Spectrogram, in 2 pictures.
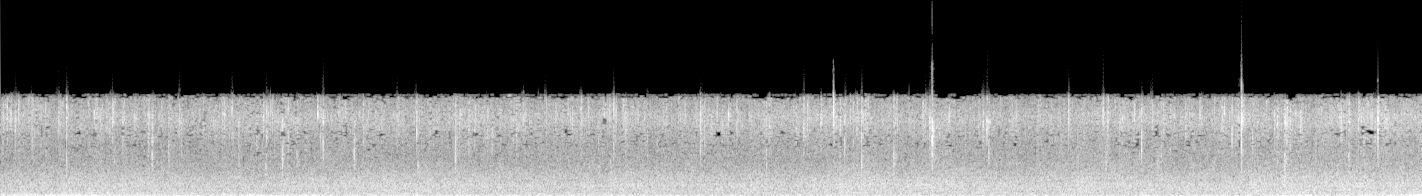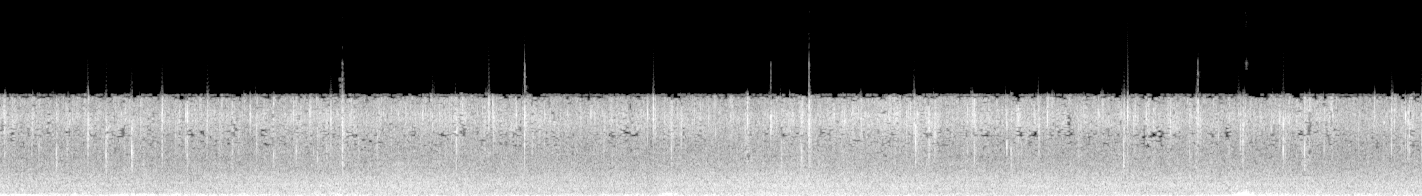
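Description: Steady rain pouring onto a surface, with water splashing from overflowing gutters and many individual drops ticking. A brief low thump sounds near the end.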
